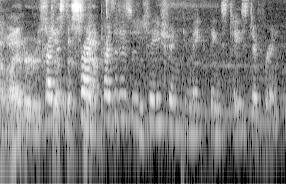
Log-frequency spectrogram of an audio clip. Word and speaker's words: prestidigitation: Because it's prestidigitation. Do you want to know how he says it? Prestidigation. Prestidigation. I can't say Prestidigation. He can say it correctly, but he said it wrong one time and it pissed me off, and now he won't stop. And he always calls it prestidigation, and I want to beat him senseless.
